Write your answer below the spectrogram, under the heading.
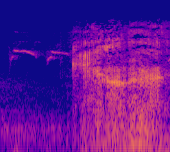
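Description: A thin, high bird-like chirp gives way to a loud, rough roaring snarl from a leopard that swells and rasps for over a second without any talking.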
